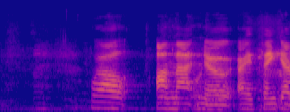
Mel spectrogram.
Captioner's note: laughter and applause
